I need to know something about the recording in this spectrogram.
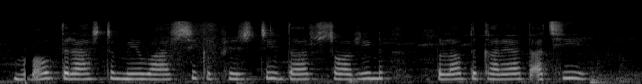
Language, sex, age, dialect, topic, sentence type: Maithili, female, 18-24, Southern/Standard, banking, statement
